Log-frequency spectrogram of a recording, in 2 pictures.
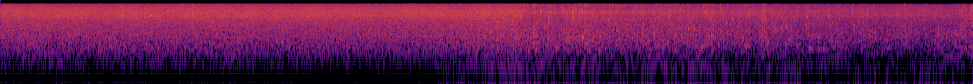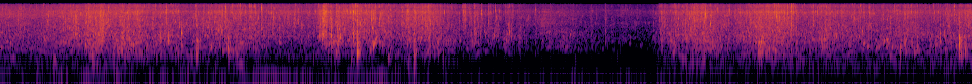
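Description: River water running over rocks, a steady rushing; about halfway through, irregular louder splashing comes in, with a brief lull a few seconds later.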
